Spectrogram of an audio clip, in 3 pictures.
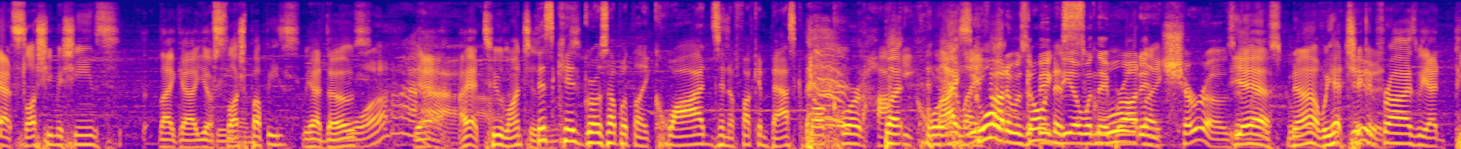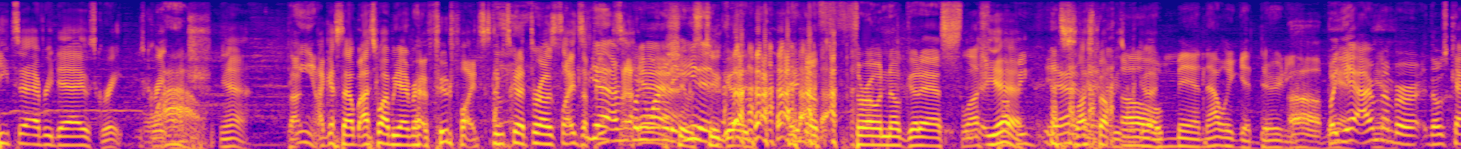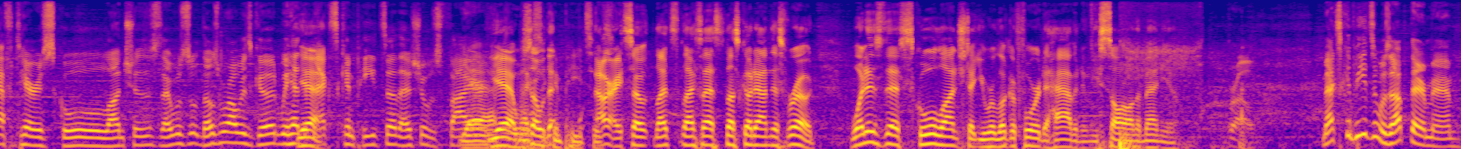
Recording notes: Live at Wicked Wolf Philadelphia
